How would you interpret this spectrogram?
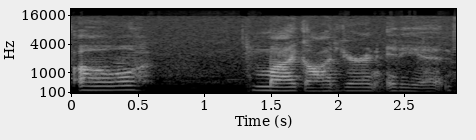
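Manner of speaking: low, soft, fading aside; muttered dismay. Retold or imitated. Re-enacting watching her friend embarrass her, low appalled muttering. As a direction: mutter it under your breath, appalled.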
